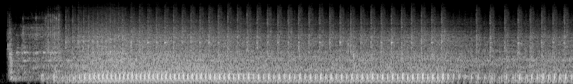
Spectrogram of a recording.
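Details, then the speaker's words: Hustler Sport 42 zero-turn mower started hot on full choke. It catches quickly and runs loud, fast and slightly uneven, giving black smoke (no blue smoke). Rough running, suspected to be from the choke being stuck on. "And I think that's just from the choke. And it sounds like the choke was stuck on."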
